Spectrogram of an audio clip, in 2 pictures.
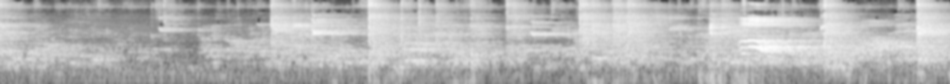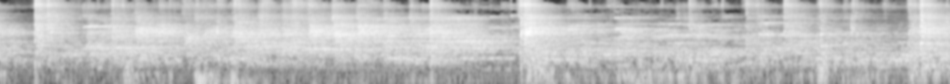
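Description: Badminton rackets hit a shuttlecock with sharp pops, again and again.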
